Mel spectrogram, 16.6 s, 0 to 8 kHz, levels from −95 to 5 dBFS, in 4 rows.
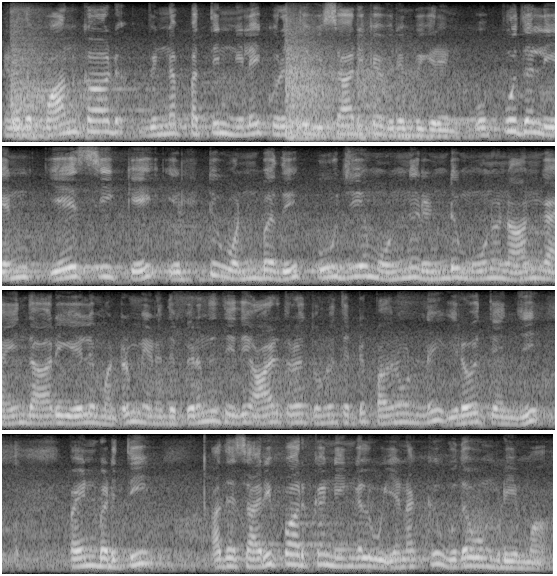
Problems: constant background noise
